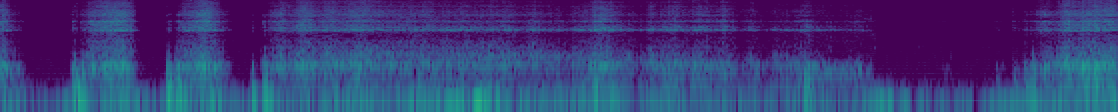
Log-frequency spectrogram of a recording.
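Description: A palm-sized solid white rectangular block of pressed gym chalk (magnesium carbonate) rests on a cork mat and is scraped down its sides with long purple-painted nails, with chalk powder collecting around it. A few short, gritty scraping strokes at the start give way to a longer continuous raspy rubbing, with a bright high hiss over a low, dull body.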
